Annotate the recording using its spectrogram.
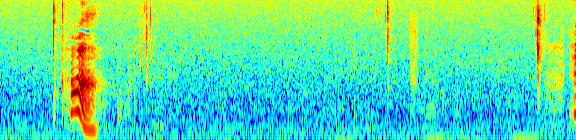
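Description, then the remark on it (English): A single wet slurp of someone sipping a barrel-aged liquor, sliding downward in pitch, followed by near silence broken only by a few faint mouth clicks and small smacks. “So we're gonna get into our our, our sip.”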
